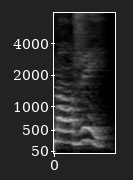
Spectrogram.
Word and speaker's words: manger: También hay que acordarse que en francés, cuando la palabra termina por ER, porque son verbos de primer grupo, y terminan por ER, se pronuncia E. Esas dos letras E. Aimer. Manger. Aimer.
